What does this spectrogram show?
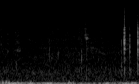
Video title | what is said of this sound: Bush Craft Ninja?!?! Cold Steel Kobun | the sheath does make some noise. You can hear that has a little rattle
